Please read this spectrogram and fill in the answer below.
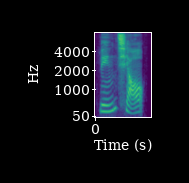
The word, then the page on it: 灵巧: líng qiǎo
